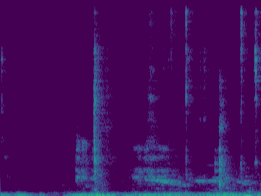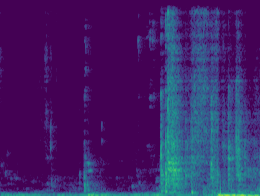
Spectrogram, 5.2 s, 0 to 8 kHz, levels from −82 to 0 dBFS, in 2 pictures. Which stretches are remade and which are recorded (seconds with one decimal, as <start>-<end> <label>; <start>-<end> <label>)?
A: 0.0-3.3 remade; 3.3-4.3 recorded; 4.3-5.2 remade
